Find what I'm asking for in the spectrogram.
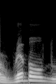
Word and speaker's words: ribald: The word should rhyme with scribbled and dribbled. And speaking of rhyme, for your verbal advantage, edification, and delight, I have composed a ribald limerick to help you remember the proper pronunciation of the word.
